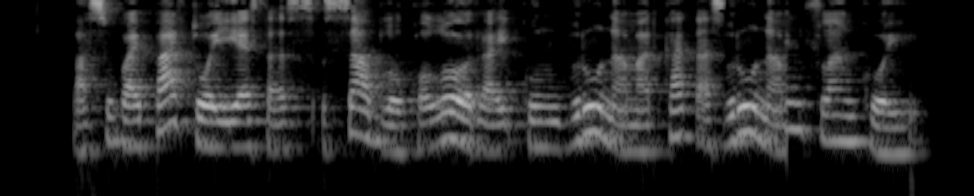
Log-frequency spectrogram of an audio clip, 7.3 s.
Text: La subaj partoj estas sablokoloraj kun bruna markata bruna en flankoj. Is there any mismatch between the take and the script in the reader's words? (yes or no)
no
